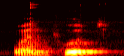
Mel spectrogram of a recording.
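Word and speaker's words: วันพุธ: Et le petit crochet dessous, sala ou. Et en dernière lettre, toton. Donc ça fait la syllabe put. Put. Avec une intonation qui descend. Wanput.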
